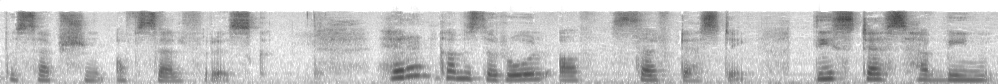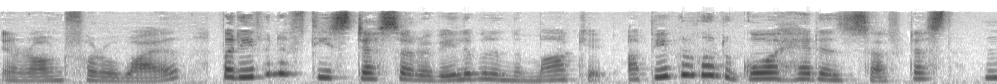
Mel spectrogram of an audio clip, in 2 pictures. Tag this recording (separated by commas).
Speech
